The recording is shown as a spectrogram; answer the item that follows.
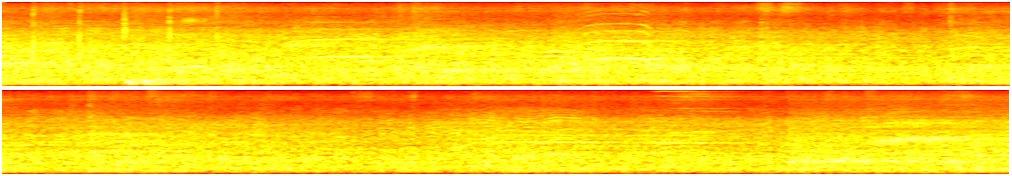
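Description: Audience chattering, with scattered shouts and cheers from many voices.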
